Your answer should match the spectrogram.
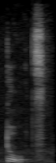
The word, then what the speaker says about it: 肚子: And here 肚子 have the same like situation. Here 子, right, 子, this character itself, it should be pronounced as the third tone 子, right, but here it is like it does not have that tone. It's just 肚子.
